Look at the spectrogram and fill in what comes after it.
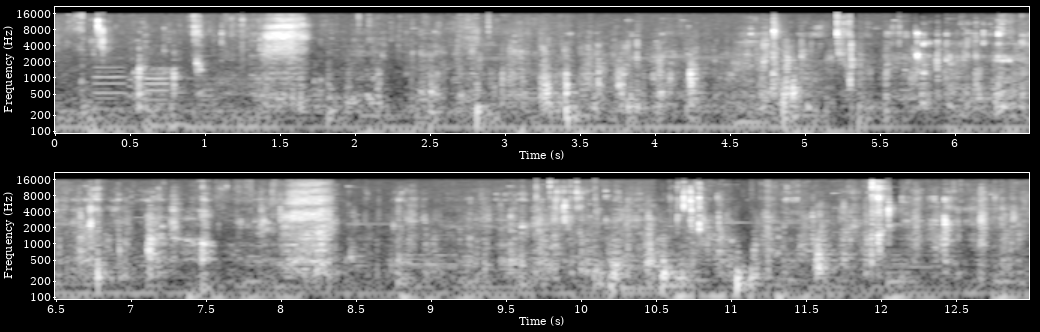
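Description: Close-miked eating: wet chewing and mouth smacks with many small clicks, and two louder, short noisy bites, about one and a half seconds in and about eight seconds in.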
